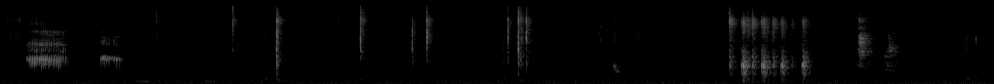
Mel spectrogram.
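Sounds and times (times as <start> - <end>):
parrot chattering with harsh squawks, clicks and short high whistles: 0.2 - 1.3, 7.3 - 9.2.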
